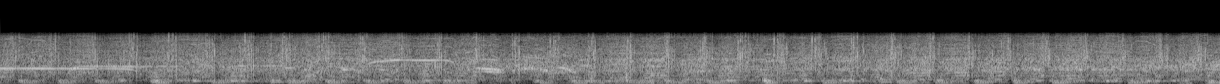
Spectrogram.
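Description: Large crowd cheering and yelling over loud music, with a steady beat of about two strikes a second.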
